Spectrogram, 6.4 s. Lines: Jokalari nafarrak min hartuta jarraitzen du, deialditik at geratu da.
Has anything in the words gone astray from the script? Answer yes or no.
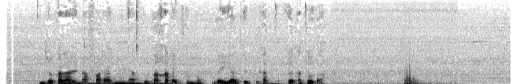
no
